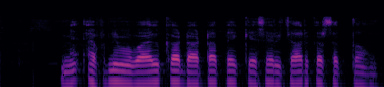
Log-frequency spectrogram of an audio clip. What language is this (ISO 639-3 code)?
hin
